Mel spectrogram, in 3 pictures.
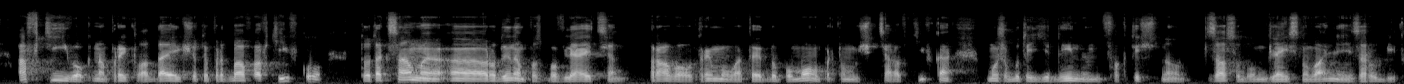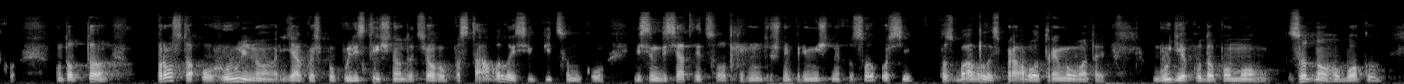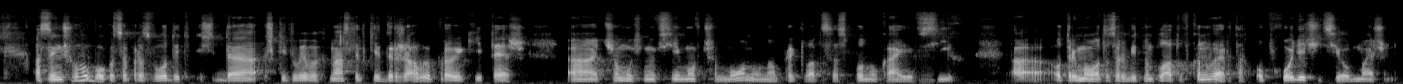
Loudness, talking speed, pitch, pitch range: -22 LUFS, 120 wpm, 85 Hz, 80-95 Hz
